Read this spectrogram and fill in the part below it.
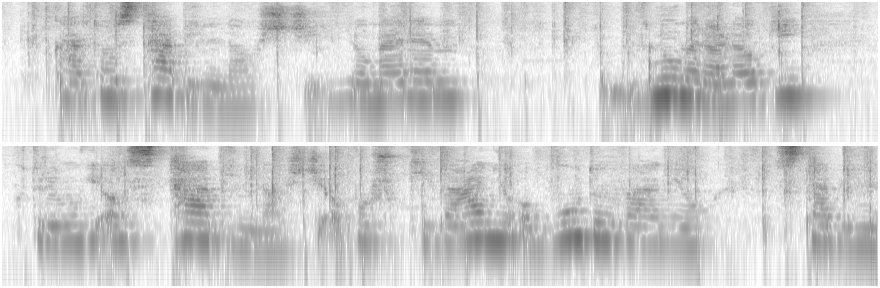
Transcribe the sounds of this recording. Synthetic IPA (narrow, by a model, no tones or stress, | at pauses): kaɾt̪ɔ̃w̃st̪abʲilnɔɕt͡ɕḭnumɛɾɛm | vnumɛɾɔlɔɡʲi | kt̪uɾɘmuvʲiʔɔst̪abʲilnɔɕt͡ɕiʔɔpɔʂu̥kʲivaɲuʔɔbud̪ɔvaɲu | st̪abʲiln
